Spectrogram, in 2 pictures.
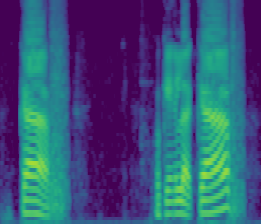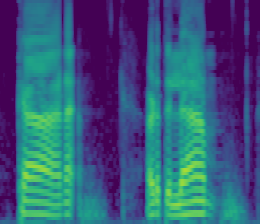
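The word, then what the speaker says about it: لام: அடுத்து லாம், லாம் ரொம்ப ஈஸி, இதுக்கு ப்ராக்டிஸே தேவையில்லை, எல்லா லாங்குவேஜில் இருக்கக்கூடிய லாம் தான், தமிழ்லேயும் வருது லா, இங்கிலீஷ்லேயும் இருக்குது லா. சரிங்களா? இது வந்து எல்ஏடபிள்யூமா லா அப்படின்லாம் சொல்லாமல் லாம் அப்படிலாம் இல்லை, லாம் அலிஃப் லாம் மீம் லாம் அந்த லாம் தான்.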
